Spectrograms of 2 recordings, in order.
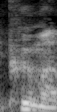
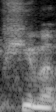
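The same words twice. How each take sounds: First: It is pronounced a non-British way. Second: It is pronounced the British way. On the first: "If you say Puma, that's fine" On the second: "that's what we say where I'm from in the U K"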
